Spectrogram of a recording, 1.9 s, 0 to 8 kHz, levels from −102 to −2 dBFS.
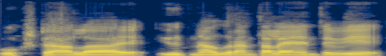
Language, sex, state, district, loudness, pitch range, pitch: Kannada, male, Karnataka, Bellary, -14 LUFS, 135-140 Hz, 140 Hz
